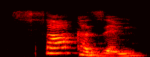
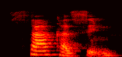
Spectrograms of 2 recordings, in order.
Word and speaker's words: sarcasm: with sm after end you are to pronounce the s making the z sound so you say baptism not baptism you say sarcasm not sarcasm when letter x is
